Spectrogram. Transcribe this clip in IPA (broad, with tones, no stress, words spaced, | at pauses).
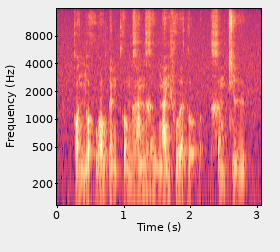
kɔ˧˩ɲo˧ hwɔ˨˦wɗə˧˩nt̪ʰo˧˩ŋɣa˨˦ŋ ɣə̤˨˩wŋa˨˦jfu˨˦ə̯t̪o̰˧˨ʔ | xə˧˩mt͡ɕɨ˧˩˨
